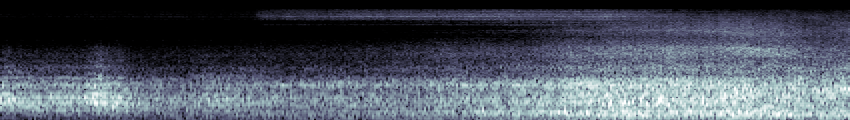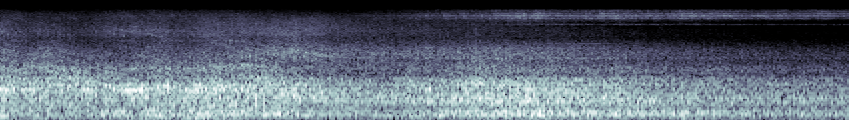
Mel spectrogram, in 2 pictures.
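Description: A passenger train on the Northeast Corridor sounds its horn, with the blast ending about a second in, then passes close by. The rush of its wheels and cars on the rails builds to its loudest in the middle and then eases off.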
